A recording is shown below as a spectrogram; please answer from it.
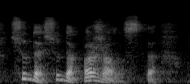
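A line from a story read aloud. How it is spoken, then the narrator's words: Fawning voice. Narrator (Russian): сказала она заискивающим голосом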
